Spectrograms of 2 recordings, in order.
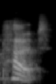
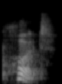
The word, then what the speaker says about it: put: book what put but it's not cut it's put what what but no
